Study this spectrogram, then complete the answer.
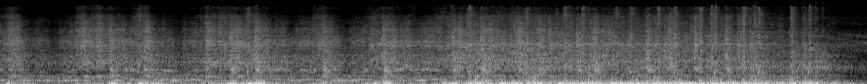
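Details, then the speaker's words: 1971 Ford F100 big-block V8 on makeshift battery cables: cranking catches, then the V8 runs on its own with uneven, lumpy revs before dying away; fires and runs briefly. "that ran off its own steam. It's either going to start or it's going to burn down this time."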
